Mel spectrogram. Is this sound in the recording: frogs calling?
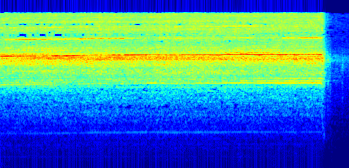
no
